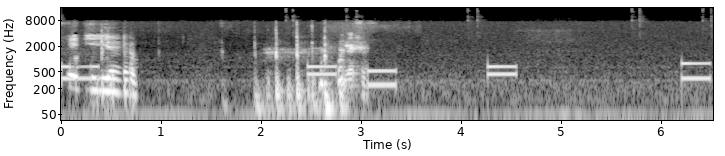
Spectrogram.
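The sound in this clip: Telephone call tones sound while a number is being dialed: a few short, steady two-note beeps spaced apart, the first ones overlapping people talking.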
